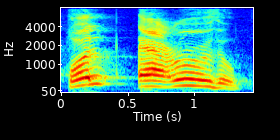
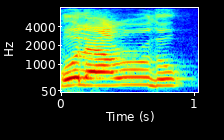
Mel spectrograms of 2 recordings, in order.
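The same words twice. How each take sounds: First: The hamza is pronounced with a break after qul. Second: The hamza vowel joins the lam without a break.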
